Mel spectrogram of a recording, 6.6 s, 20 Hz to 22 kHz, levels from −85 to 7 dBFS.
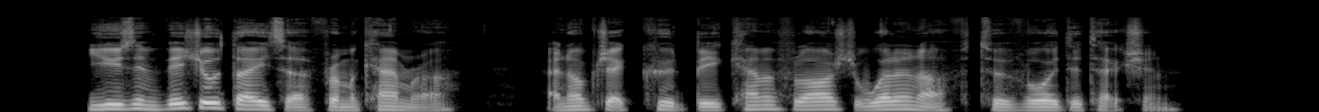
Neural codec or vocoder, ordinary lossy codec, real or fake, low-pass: none; none; real; none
